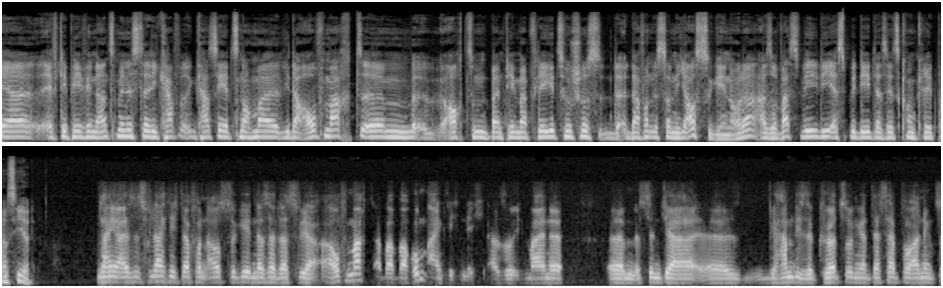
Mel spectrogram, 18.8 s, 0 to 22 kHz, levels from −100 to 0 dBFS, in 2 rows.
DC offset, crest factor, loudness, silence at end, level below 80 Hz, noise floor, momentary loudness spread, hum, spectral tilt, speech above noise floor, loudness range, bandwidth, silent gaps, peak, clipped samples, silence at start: under 0.1%; 20 dB; -23 LUFS; 0 s; -64 dBFS; -69 dBFS; 7 LU; none; -5.5 dB/octave; 47 dB; 4 LU; 16 kHz; none; -4 dBFS; under 0.1%; 0 s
